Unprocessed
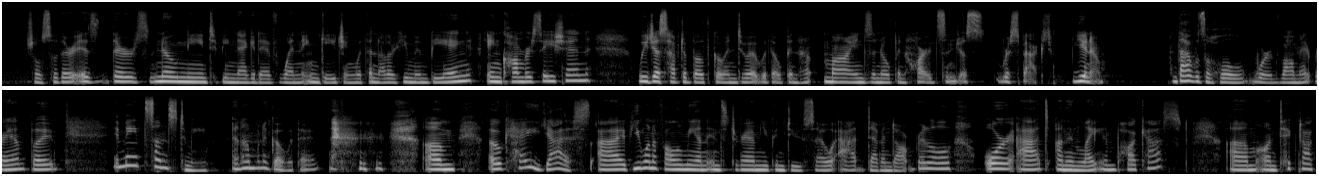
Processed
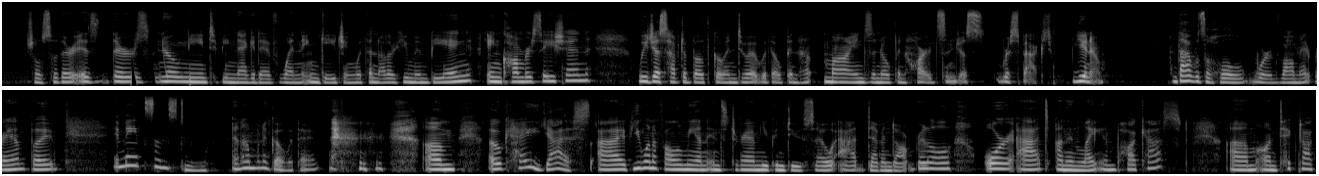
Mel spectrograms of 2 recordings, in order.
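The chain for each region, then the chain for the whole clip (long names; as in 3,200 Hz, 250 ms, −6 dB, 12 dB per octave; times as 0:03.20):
0:01.29–0:01.88: high-pass filter 290 Hz 6 dB per octave + all-pass dispersion lows, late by 60 ms, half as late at 830 Hz
0:14.55–0:15.18: drawn EQ curve 190 Hz 0 dB, 360 Hz +7 dB, 860 Hz −15 dB, 1,600 Hz −2 dB, 2,900 Hz −24 dB, 8,300 Hz 0 dB, 13,000 Hz +7 dB + downward compressor 2 to 1, threshold −32 dBFS
0:20.75–0:22.41: Butterworth band-reject 680 Hz, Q 4.2 + parametric band 440 Hz +9.5 dB
whole clip: no processing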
